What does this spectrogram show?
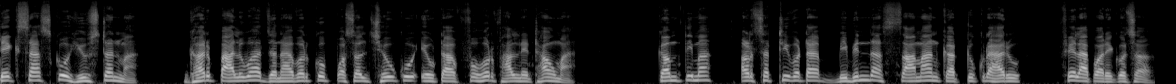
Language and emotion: Nepali, neutral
